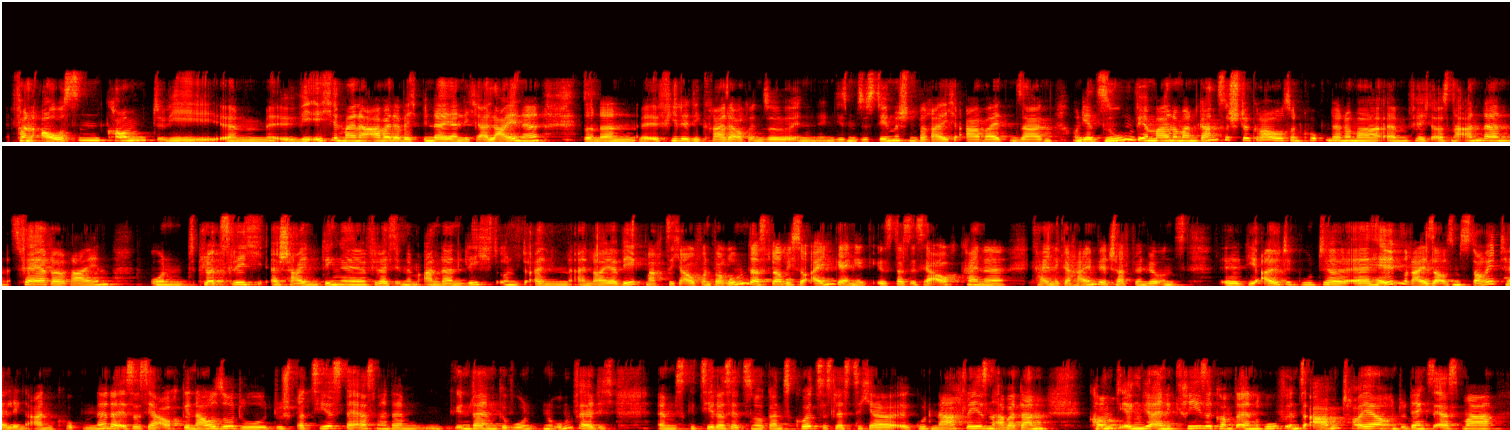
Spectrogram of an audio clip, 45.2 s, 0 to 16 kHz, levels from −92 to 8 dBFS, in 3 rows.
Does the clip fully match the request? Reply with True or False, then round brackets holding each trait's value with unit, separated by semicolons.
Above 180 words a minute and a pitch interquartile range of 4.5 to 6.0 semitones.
False (190 wpm; 2.8 semitones)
